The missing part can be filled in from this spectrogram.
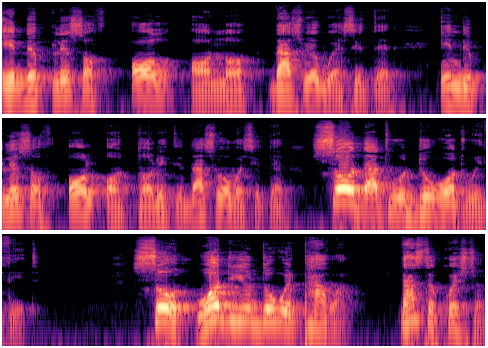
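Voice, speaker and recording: A man with a dark, mellow tone and vocal fry speaks at a moderate pace, with very wide pitch swings and big swings in loudness. The recording is very clean, with a silent background. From Nigeria. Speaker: pastor. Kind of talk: sermon.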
